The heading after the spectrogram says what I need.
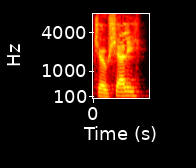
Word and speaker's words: Joe Shelley: Today we're sitting down with Joe Shelly. Did I pronounce that correct, Joe?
